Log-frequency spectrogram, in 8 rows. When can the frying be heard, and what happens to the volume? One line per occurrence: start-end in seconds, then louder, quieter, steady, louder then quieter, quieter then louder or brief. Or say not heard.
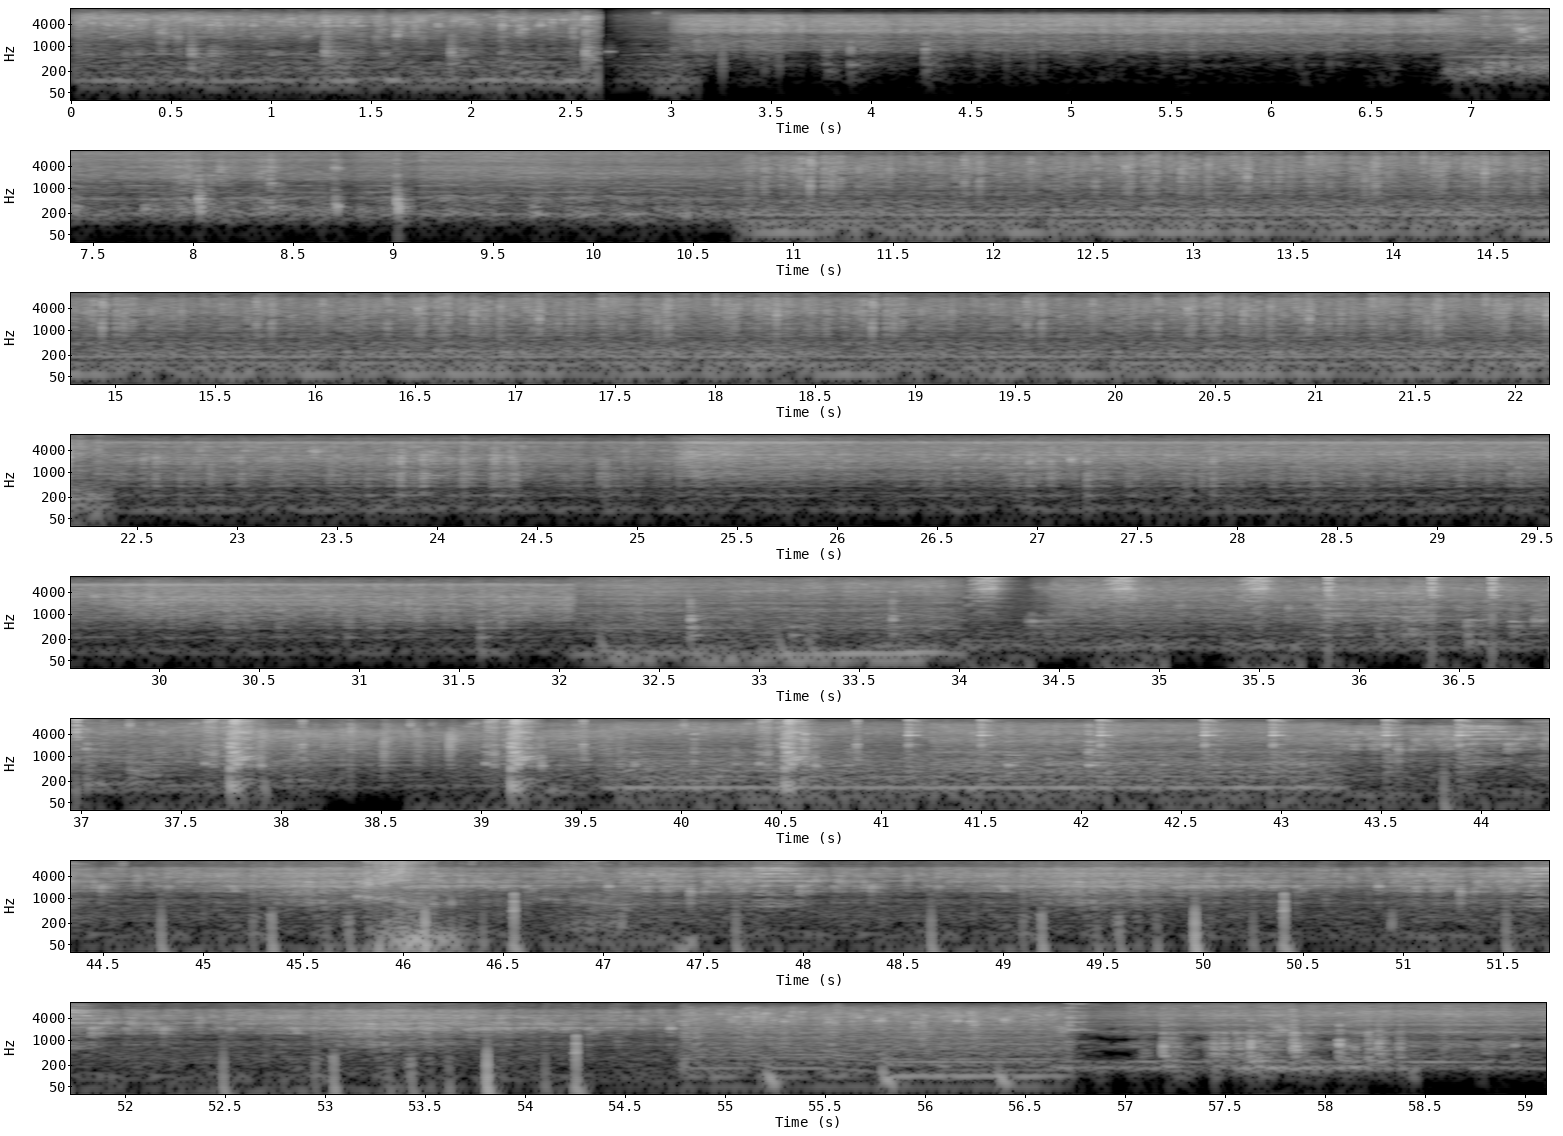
0.0-59.0 steady.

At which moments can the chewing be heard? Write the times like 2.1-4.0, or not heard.
45.8-47.5.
